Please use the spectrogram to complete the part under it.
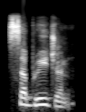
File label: "subregion", Indian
